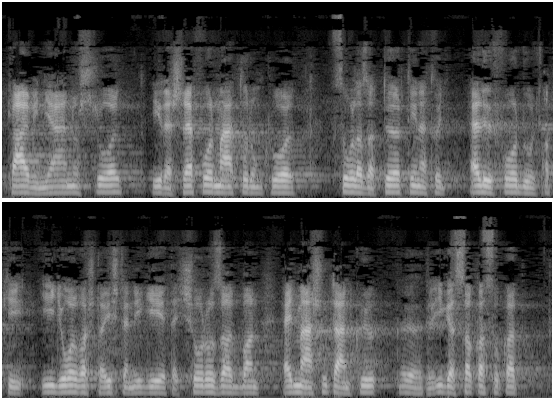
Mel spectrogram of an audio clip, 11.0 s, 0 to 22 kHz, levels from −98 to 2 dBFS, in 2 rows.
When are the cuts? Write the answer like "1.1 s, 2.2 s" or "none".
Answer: 1.4 s, 3.2 s, 5.4 s, 5.8 s, 9.7 s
